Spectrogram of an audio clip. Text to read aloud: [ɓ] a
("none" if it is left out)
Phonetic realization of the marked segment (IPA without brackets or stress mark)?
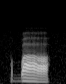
ɓ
